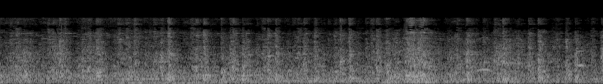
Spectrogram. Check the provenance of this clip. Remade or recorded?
recorded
